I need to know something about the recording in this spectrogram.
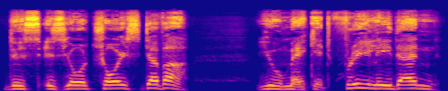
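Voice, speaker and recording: A man reading fantasy fiction aloud, voicing a formal, ominous male angel with slow, thunderous words. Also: medium pitch, mellow, no echo, studio quality, pitched above the performer's own voice. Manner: slow, grave, formal intoning.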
